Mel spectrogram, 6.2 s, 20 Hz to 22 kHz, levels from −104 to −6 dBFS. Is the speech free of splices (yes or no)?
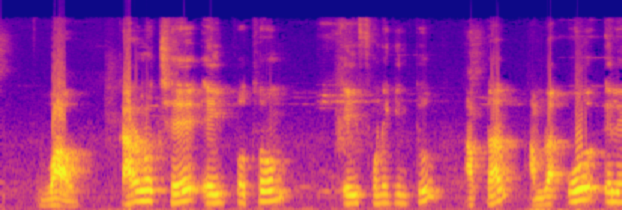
yes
